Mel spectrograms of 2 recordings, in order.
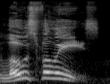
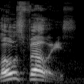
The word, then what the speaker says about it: Los Feliz: wanted to talk about San Pedro or is it San Pedro and Los fiz or is it L's fellies let's get into it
